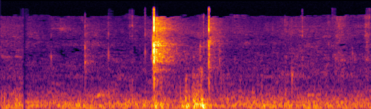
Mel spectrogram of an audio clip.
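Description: A lighter clicks.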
